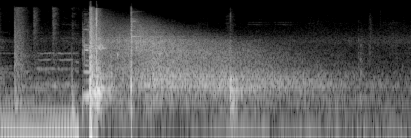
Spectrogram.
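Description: A single very loud shot from a large-calibre rifle fired off a bench rest, about a second in, followed by a long echoing decay. The heavy recoil kicked hard enough for the shooter to hit himself. Background music plays up to the shot.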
